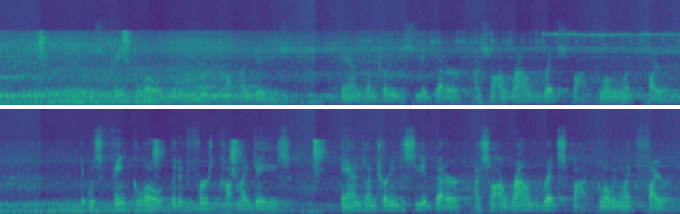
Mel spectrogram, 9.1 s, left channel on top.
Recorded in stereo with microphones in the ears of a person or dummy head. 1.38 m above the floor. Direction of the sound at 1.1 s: 50° right (ahead or behind).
